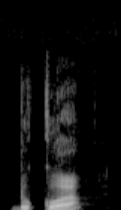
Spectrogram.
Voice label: "dukwa", Mpur; ambil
